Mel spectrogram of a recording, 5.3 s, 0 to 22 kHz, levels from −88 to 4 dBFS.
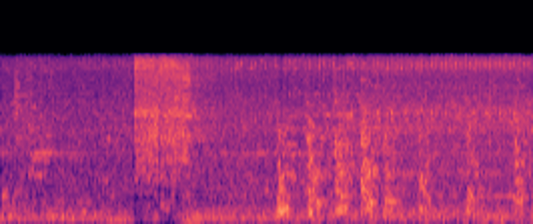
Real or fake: real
